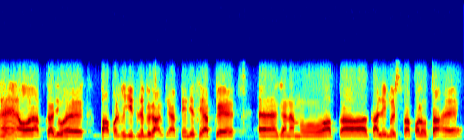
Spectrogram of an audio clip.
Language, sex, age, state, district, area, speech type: Hindi, male, 60+, Uttar Pradesh, Lucknow, rural, conversation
